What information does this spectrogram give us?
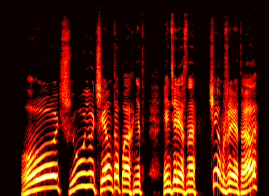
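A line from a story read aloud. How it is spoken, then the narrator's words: Exclaiming, feigning not hearing. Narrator (Russian): воскликнул он, точно и не слышал меня вовсе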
